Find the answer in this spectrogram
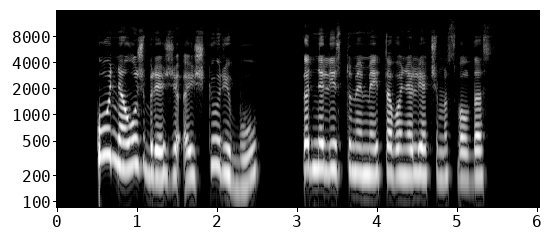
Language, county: Lithuanian, Klaipėda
